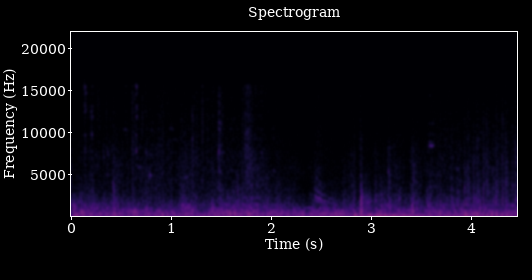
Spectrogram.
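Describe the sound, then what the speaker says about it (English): Footsteps of a soldier in the video game Battlefield 1 thud irregularly within a dense, noisy battle mix of gunfire and rumble, with a heavier burst near the end. "Where are you? I can hear your footsteps."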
